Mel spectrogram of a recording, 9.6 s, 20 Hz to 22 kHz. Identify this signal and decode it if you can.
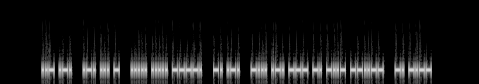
Morse code, heard as a keyed tone, about 36 wpm, 700 Hz. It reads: UR RST 559 NR BRONX, NY
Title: K1USN SST QSO Practice 35wpm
